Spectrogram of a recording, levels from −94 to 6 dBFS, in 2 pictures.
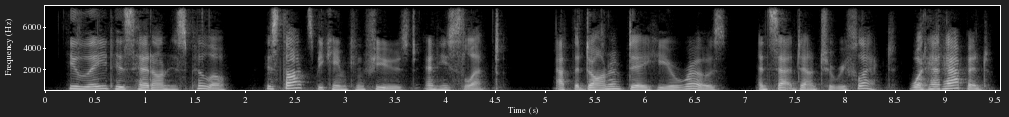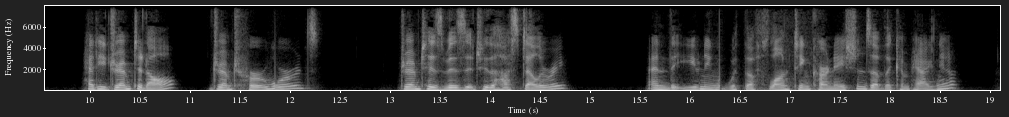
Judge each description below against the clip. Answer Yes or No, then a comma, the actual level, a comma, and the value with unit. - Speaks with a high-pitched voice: No, medium, 175 Hz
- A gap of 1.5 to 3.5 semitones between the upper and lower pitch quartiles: No, average, 4.3 semitones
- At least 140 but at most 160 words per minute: No, average, 180 wpm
